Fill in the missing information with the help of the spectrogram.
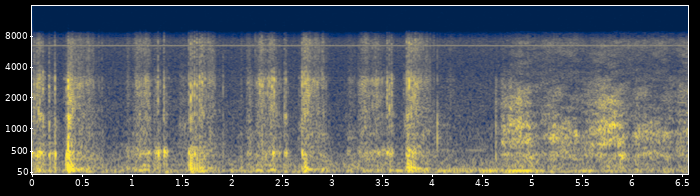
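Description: An empty-looking, small and hollow brown cardboard Huawei phone box is held in one hand while the fingertips and nails of the other hand tap and scratch it. Dull, hollow taps with short, quick decay are spread among soft, bright scratching, and a steadier scratching texture fills the last couple of seconds.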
